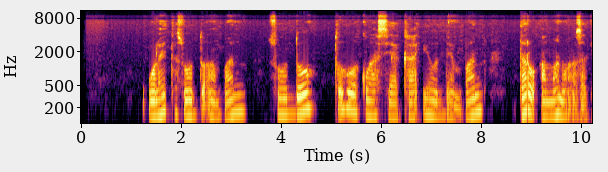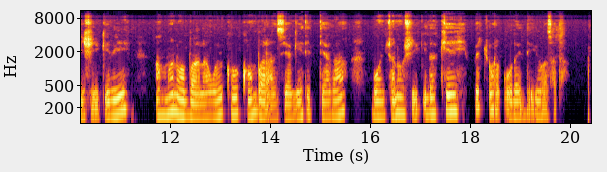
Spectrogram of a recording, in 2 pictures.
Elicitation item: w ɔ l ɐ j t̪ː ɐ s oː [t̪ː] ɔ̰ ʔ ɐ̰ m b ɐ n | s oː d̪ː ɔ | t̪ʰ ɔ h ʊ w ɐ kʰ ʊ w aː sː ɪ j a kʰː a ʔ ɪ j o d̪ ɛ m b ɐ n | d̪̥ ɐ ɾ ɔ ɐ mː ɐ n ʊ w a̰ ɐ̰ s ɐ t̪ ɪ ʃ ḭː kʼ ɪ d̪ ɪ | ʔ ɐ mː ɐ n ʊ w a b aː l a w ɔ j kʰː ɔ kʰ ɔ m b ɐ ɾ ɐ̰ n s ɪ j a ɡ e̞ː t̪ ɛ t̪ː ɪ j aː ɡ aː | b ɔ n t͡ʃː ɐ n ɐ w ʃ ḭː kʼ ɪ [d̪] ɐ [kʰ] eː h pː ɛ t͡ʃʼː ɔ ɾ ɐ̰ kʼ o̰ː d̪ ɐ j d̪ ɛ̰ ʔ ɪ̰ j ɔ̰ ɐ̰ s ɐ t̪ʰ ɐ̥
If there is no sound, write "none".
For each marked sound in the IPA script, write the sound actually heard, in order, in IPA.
d̪ː, d̪, kʰ

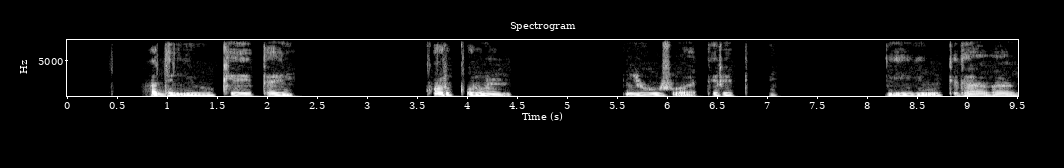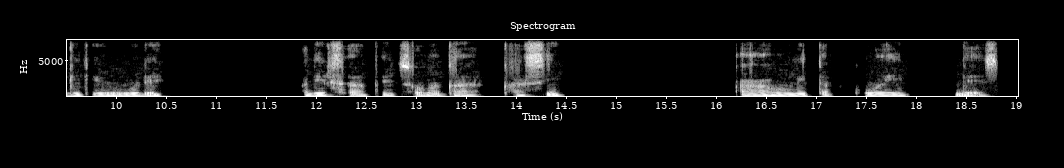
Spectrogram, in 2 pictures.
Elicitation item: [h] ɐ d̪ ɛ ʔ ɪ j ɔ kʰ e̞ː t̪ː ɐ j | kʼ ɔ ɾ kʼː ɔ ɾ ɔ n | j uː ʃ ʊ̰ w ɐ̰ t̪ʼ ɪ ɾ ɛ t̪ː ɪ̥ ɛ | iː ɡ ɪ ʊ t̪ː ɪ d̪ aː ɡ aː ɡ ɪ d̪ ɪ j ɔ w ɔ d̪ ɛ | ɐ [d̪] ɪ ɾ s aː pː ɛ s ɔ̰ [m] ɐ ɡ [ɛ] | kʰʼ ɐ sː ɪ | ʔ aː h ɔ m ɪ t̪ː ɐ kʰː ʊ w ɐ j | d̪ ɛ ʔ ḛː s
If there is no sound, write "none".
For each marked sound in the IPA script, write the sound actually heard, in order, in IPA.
h, d̪, b, a

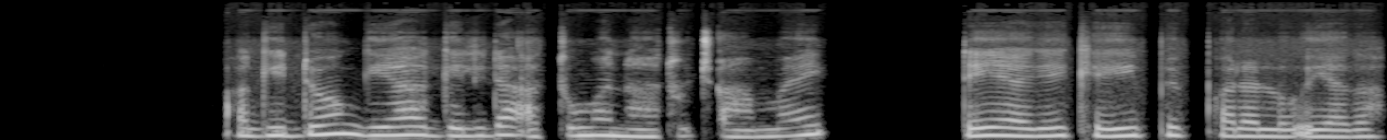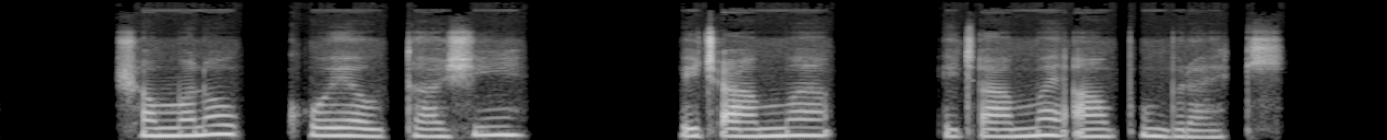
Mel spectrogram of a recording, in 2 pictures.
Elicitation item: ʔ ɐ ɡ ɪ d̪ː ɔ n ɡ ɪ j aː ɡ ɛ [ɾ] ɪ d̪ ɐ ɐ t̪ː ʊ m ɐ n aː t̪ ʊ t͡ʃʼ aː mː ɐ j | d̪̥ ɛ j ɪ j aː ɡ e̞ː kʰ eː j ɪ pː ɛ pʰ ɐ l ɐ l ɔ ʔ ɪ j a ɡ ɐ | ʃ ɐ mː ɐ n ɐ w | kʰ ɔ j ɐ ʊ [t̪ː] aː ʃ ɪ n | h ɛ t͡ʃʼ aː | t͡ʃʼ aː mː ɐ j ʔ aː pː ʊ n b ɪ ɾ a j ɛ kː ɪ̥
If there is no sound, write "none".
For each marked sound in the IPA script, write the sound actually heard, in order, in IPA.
l, t̪ː

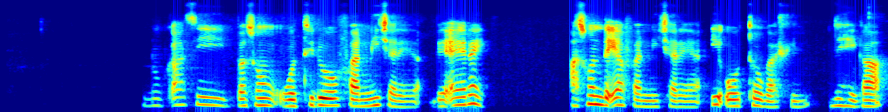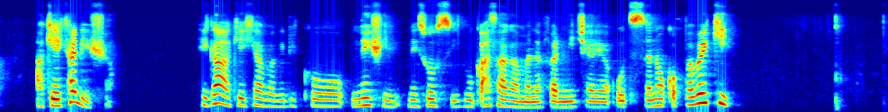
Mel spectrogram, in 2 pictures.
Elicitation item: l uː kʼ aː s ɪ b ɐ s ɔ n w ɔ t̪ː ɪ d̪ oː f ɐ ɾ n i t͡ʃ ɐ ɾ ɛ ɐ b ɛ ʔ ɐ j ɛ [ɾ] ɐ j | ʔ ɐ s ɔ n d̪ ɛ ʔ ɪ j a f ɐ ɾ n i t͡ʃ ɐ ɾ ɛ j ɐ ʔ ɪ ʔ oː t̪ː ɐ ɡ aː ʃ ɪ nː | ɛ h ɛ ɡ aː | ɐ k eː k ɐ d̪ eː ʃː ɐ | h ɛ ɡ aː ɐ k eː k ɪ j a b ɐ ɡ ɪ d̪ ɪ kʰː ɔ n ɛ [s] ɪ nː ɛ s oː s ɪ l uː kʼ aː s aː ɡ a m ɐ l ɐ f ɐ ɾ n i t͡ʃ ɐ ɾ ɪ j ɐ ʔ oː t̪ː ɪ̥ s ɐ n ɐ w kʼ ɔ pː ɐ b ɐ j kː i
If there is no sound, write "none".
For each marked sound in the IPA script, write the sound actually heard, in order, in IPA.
ɾ, ʃ

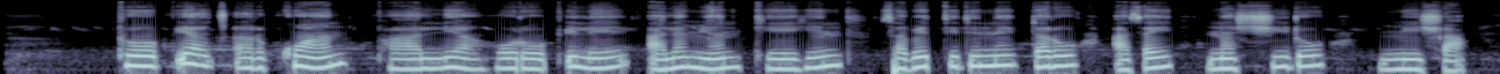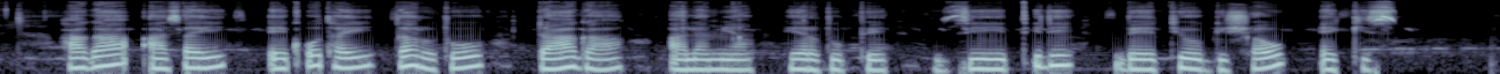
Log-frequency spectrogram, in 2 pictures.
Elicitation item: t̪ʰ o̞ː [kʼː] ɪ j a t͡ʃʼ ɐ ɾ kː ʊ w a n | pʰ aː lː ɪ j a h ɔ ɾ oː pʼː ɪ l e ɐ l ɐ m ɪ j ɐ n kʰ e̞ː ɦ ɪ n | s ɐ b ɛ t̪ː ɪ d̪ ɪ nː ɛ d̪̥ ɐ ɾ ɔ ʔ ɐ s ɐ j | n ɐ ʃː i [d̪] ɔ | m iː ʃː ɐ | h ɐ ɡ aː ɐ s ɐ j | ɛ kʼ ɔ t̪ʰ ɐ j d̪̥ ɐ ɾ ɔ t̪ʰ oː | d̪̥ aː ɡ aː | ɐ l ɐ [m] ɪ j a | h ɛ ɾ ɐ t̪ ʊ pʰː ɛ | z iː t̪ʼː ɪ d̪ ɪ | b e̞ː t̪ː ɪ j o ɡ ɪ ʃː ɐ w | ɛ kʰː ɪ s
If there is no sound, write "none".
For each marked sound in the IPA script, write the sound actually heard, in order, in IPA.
pʼː, d̪, m

